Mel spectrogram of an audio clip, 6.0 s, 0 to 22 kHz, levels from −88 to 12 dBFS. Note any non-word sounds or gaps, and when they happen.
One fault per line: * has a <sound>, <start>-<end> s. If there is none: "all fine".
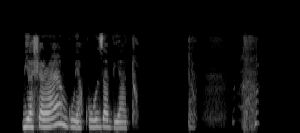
* has a cough, 3.8-5.3 s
